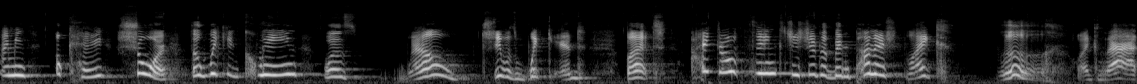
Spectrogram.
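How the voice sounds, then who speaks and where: In a cartoonish character voice, a woman speaks at an extremely high pitch and a very slow pace. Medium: puppet. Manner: exaggerated, dramatic.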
